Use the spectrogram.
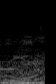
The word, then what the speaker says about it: Demas: And she came up with the name Sadie Demas? Yeah, which it rhymes with penis.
